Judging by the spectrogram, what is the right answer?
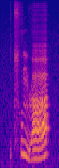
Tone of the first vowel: falling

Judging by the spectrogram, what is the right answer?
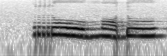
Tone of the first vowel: falling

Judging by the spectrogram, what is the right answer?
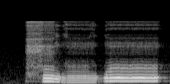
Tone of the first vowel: high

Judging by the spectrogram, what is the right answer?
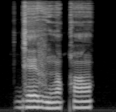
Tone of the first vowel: high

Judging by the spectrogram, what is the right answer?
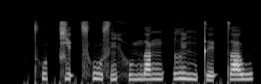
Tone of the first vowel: high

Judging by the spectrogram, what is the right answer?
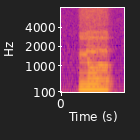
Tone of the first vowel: low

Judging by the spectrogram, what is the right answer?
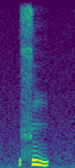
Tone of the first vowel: falling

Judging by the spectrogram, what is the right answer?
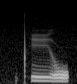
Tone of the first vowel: low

